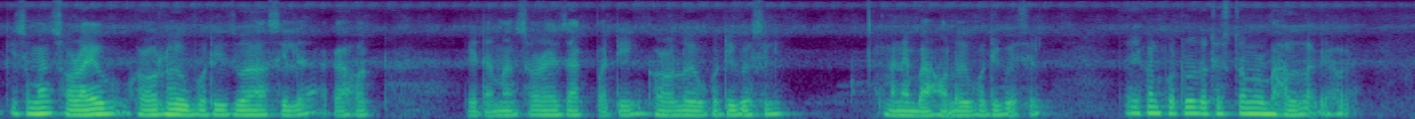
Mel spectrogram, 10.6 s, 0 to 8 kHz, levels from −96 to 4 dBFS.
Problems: background sounds at intervals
